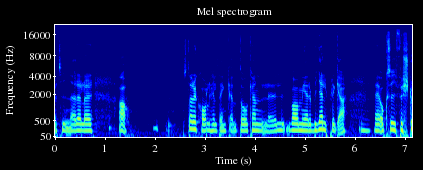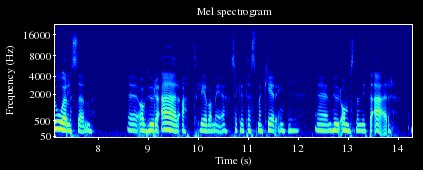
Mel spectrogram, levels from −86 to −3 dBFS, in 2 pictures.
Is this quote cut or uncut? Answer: uncut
